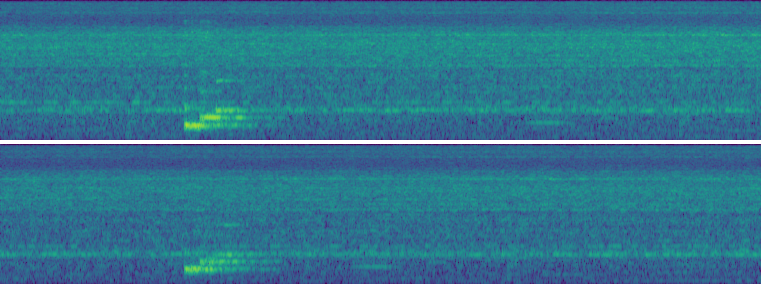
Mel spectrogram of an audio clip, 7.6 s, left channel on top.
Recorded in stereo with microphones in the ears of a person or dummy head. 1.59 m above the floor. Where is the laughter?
50° left (ahead or behind), 5.5 m.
